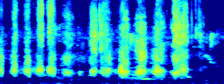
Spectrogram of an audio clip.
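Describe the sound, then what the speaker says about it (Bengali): A toothbrush scrubs teeth in quick repeated back-and-forth strokes, a soft bristly scratching close to the mouth, with a low steady hum underneath and no talking. "আমি কিন্তু ব্রাশ করার সময় এমনভাবে বাইরে দেখি আর ব্রাশ করি"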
